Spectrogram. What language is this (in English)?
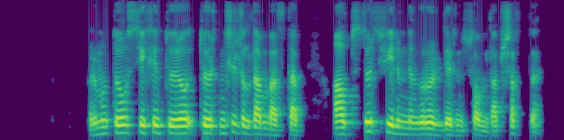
Kazakh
